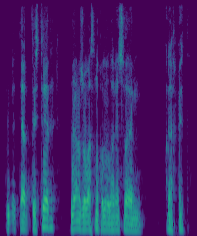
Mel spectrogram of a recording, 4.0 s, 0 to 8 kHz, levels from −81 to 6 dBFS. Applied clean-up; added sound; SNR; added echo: neural mask model DeepFilterNet 3.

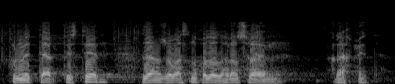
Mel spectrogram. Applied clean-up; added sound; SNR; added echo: none; none; none; none.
